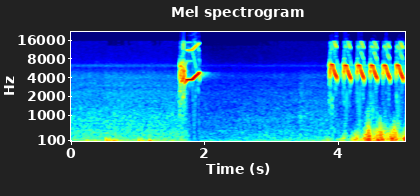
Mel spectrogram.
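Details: Black sunbird giving one sharp, high, down-slurred call, then after a pause a rapid run of about six high, metallic chipping notes, each sliding downward; faint low rustling beforehand.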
